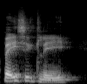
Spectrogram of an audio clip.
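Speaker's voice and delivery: normal talking voice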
